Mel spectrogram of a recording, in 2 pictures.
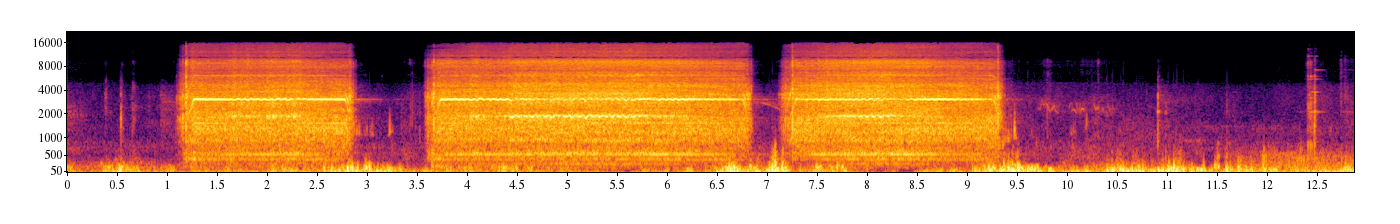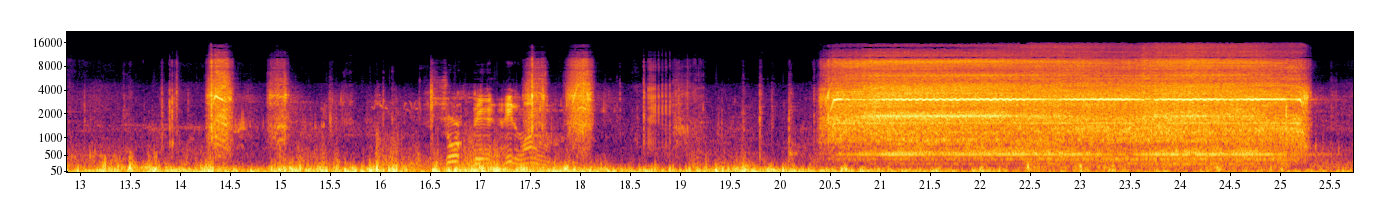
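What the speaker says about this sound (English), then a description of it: "I'm gonna go ahead and drill it with the half inch and come back with the old dull bit." A power drill fitted with a half-inch bit bores into a gate at a sheep pen, whirring loudly in three close bursts and then a fourth after a quieter stretch of outdoor handling noise.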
